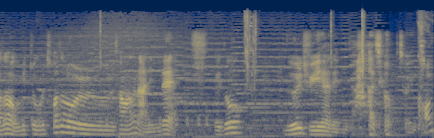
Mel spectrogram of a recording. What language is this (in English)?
Korean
